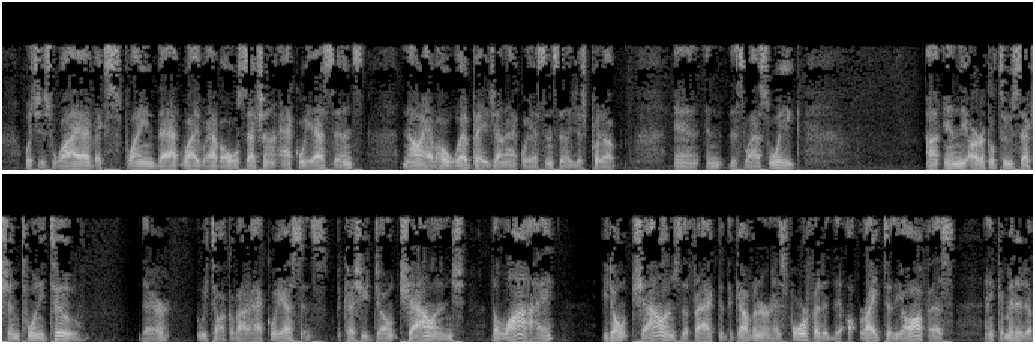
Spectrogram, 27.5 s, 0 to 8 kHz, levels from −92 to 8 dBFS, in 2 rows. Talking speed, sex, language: 150 wpm, male, English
